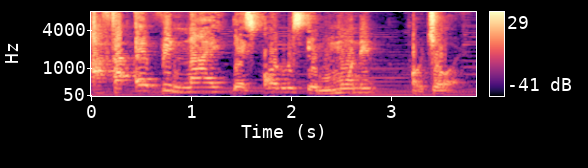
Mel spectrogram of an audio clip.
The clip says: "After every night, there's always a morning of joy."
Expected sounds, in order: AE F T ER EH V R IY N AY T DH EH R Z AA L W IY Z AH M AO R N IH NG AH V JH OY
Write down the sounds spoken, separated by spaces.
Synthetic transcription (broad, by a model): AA F T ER EH V R IY N AY T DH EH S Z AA L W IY S AH M AO N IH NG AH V JH OY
